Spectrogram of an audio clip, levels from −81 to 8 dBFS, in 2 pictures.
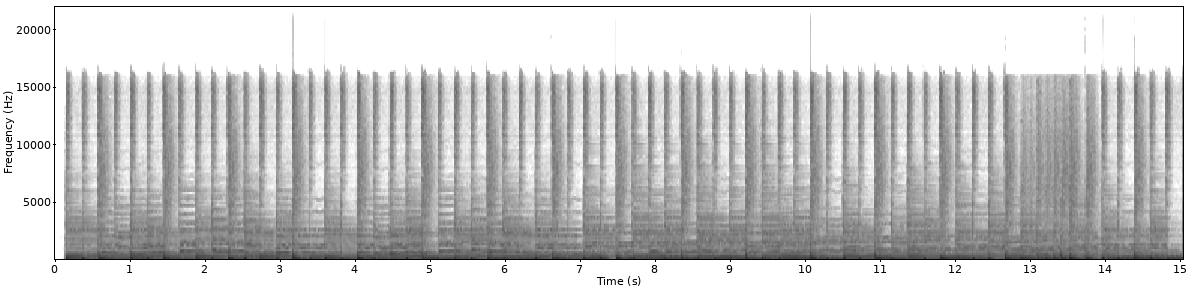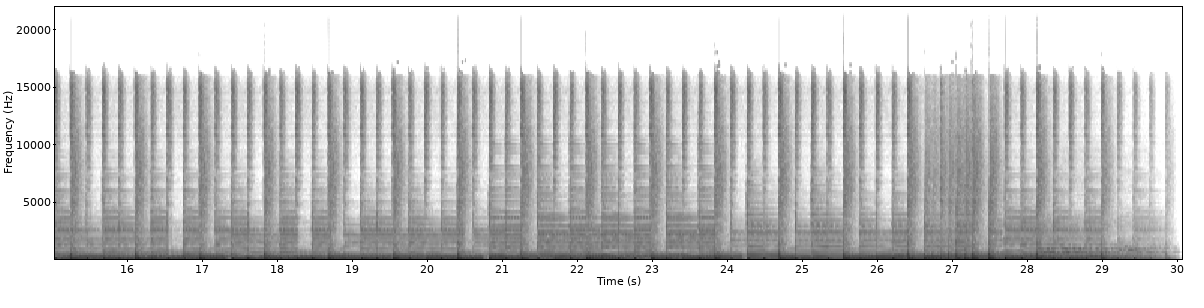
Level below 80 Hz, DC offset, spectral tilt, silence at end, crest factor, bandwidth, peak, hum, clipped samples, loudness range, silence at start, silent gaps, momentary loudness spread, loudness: -22 dBFS; under 0.1%; -5.5 dB/octave; 0.15 s; 16 dB; 17 kHz; 0 dBFS; none; under 0.1%; 1 LU; 0.1 s; none; 2 LU; -17 LUFS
